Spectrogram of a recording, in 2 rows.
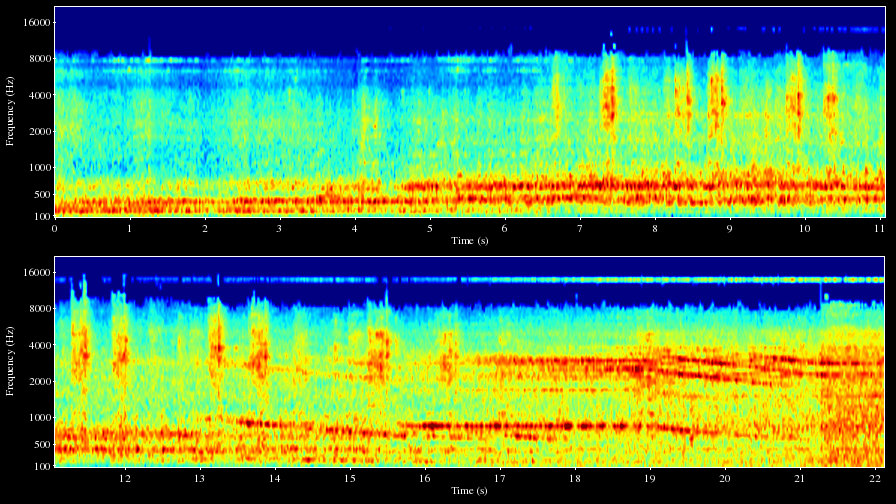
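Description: SEPTA Market-Frankford Line M4 subway train running into an elevated station: a steady rumble, with the wheels clicking sharply over rail joints a little past the middle. After that the propulsion whine falls in pitch twice as the train slows.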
